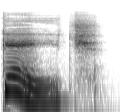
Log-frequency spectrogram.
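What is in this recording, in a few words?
"gage", British English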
